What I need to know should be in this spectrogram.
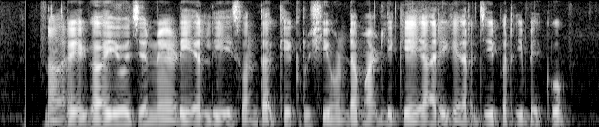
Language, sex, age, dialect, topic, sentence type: Kannada, male, 25-30, Coastal/Dakshin, agriculture, question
